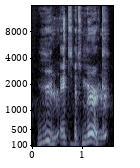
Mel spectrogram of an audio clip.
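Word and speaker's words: Mörk: It's Mork. Mork Borg. Yes, the M-O-R is pronounced like mur and murder.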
